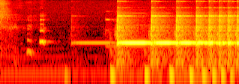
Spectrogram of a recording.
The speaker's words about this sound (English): Oh, the doorbell is also kind of a, like a correct answer on a game show.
